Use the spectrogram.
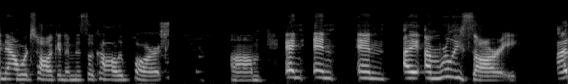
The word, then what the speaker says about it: Collipark: I was like, COLLIPARK. And you're like, no, it's COLLIPARK, shouted.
